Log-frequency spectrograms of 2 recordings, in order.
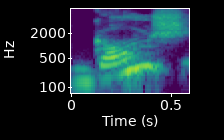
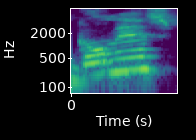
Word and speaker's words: Gomes: A forward by the name of Gomes is how it's pronounced. We would think it's pronounced Gomez, but it's Gomes.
